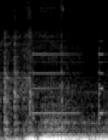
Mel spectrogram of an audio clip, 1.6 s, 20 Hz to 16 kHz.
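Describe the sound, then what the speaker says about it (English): A Holden Calais VE with a 6-litre V8 idles close by, a deep, steady, loud rumble with slight pulsing and no voices. "So this has got a V8 6-litre engine in it, and I reckon it sounds awesome."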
